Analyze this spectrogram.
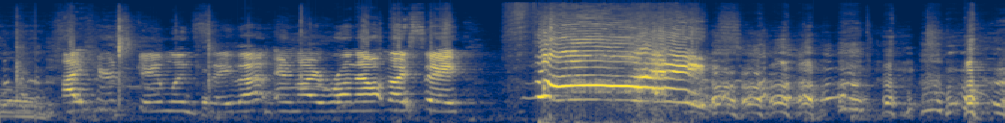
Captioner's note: shouting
